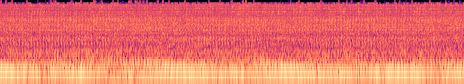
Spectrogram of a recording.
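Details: Old Briggs & Stratton single-cylinder petrol engine rescued from the trash, started on hand choke and running after opening the carburetor needle valve; steady even thrum, smooth enough to hold with one hand, no misses or speed swings — normal smooth run.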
